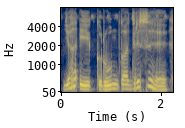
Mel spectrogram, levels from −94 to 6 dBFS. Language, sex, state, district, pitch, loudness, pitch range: Hindi, male, Jharkhand, Garhwa, 150 Hz, -12 LUFS, 130-190 Hz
